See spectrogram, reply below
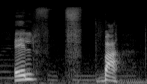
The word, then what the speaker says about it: Elphaba: Y que el nombre de Elphaba en realidad es... O sea, viene de la pronunciación del autor original de las obras del Mago de Oz, que es L.F. Baum. Elf-ba.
